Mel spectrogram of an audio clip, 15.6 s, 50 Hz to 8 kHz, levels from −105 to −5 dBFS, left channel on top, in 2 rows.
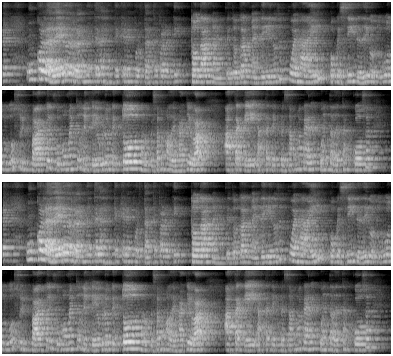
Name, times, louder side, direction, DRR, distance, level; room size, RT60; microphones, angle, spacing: voice 1, 0.0-3.5, right 1 dB, 60° right, -5 dB, 0.8 m, -27 dB
voice 2, 3.8-11.7 12.2-15.1, equal, ahead, -4 dB, 0.4 m, -30 dB
2.6 x 2.3 x 2.2 m, 0.99 s
head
